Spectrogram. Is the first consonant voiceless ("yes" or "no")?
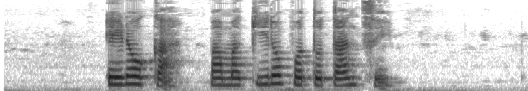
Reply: no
